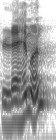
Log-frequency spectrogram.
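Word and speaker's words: רחם: 여러분이 국휼이라는 레헴. 레헴은 예루살렘 할 때 발음하고 비슷하죠. 레헴.이 말은 자궁이라는 뜻이에요.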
